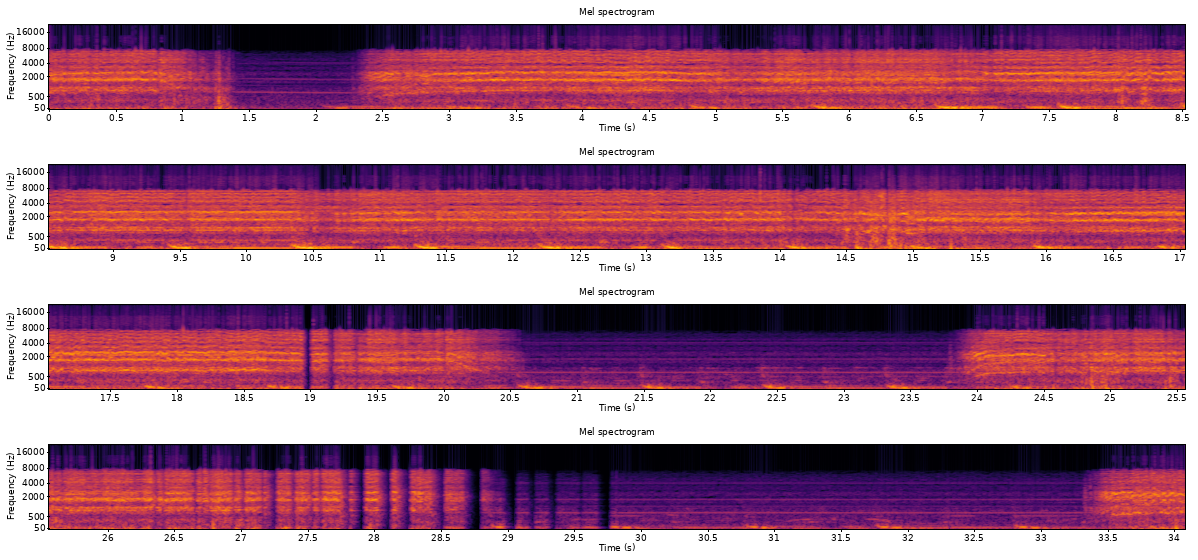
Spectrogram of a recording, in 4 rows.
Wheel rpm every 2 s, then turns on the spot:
120, 130, 220, 210, 220, 230, 240, 230, 220, 210, 50, 10, 180, 230, 110, 0, 30.
none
